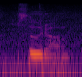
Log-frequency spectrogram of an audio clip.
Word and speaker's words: Plvto: However, in terms of this persona that you have brought to light, I am Plvto.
